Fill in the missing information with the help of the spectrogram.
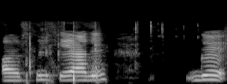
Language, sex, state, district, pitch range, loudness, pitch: Hindi, female, Uttar Pradesh, Deoria, 195-215 Hz, -19 LUFS, 200 Hz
